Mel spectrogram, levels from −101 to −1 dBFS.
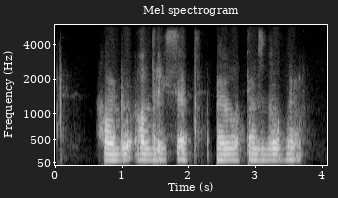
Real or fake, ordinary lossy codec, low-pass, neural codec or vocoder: fake; Opus, 16 kbps; 5.4 kHz; codec, 44.1 kHz, 1.7 kbps, Pupu-Codec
